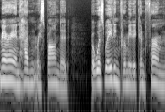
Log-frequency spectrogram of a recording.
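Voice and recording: Someone reads aloud in a natural voice, with ordinary pitch variation, and the background is quiet.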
